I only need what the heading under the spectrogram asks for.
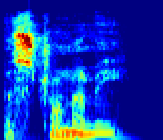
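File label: "astronomy", British English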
